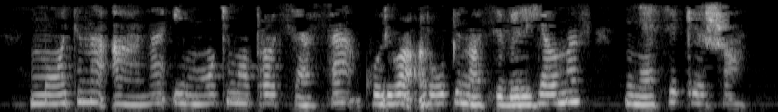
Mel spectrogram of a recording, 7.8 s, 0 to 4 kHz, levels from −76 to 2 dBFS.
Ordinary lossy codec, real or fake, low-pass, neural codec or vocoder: MP3, 16 kbps; real; 3.6 kHz; none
